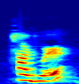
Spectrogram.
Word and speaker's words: hardware: Hardware in Italian is hardware. We don't pronounce the letter H.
